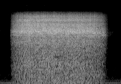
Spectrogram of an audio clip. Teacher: The S is an alveolar fricative consonant. Make this sound without vibration of the vocal folds.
